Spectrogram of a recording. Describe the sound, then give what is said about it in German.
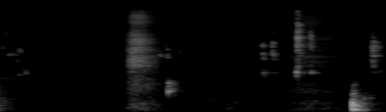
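Quiet handling of a bottle and glass as someone pours themselves a drink: a short hiss, a few hollow glugs and clinks in separate bursts, ending on a heavier knock, with no one speaking. “Ähm, da schenke ich mir erstmal eben ein ein für.”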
